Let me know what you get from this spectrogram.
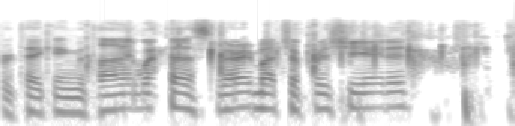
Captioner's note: audience applauding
